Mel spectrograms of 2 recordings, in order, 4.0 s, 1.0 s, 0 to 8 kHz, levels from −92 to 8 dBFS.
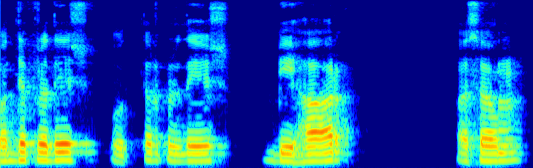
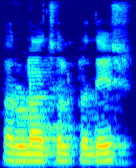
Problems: background sounds at intervals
